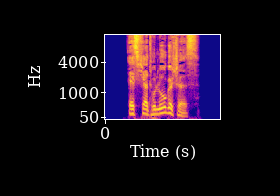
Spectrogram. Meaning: strong/mixed nominative/accusative neuter singular of eschatologisch
- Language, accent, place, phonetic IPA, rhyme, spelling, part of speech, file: German, Germany, Berlin, [ɛsçatoˈloːɡɪʃəs], -oːɡɪʃəs, eschatologisches, adjective, De-eschatologisches.ogg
